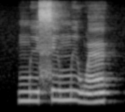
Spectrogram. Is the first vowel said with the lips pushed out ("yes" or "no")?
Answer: no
